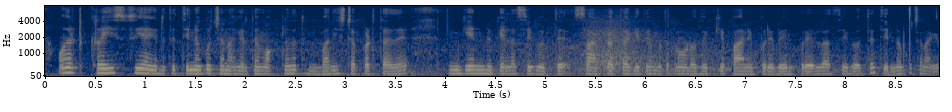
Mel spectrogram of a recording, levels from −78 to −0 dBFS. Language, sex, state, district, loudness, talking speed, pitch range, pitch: Kannada, male, Karnataka, Dharwad, -35 LUFS, 155 wpm, 130-150 Hz, 135 Hz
